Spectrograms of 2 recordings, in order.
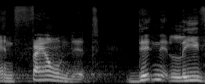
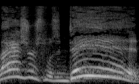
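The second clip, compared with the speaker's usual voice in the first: put-on very high preacher scream, held very long; 10 semitones higher, 3 dB louder than usual. Retelling a street preacher on a platform: imitating someone screaming. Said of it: "he was screaming, preaching about Lazarus".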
